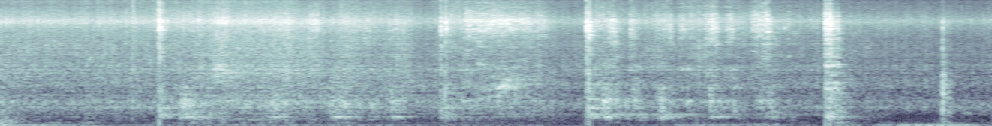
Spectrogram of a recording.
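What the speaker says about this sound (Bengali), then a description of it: "রসুন ভালো করে ভেজে নিয়েছি, এখন এতে সামান্য একটু জল দিয়ে দেব।" Garlic fries in hot oil for a fish curry, a steady bright sizzle broken by sharp spatula scrapes and small clatters near the pan, with a brief surge of hiss as a splash of water goes in.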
